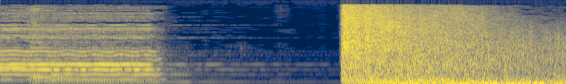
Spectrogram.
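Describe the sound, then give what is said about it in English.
Explosion blast sound effect: a held, wavering tone fades away into silence, then a sudden loud roaring boom bursts in and stays at full strength to the end. “A blast is heard.”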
